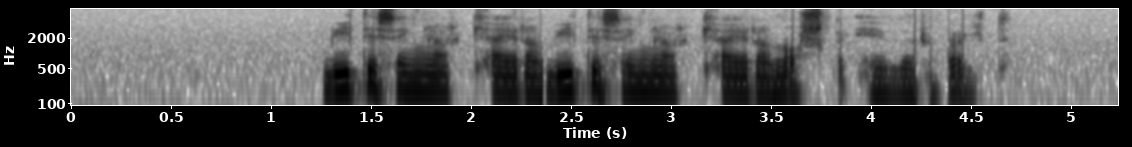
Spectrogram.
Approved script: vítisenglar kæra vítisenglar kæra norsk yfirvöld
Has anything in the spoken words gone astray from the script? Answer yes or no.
no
